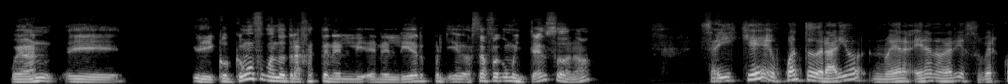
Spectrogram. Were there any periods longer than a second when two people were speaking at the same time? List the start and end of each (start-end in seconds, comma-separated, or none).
none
